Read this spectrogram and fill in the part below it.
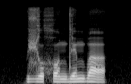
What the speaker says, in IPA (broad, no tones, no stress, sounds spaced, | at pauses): ʑ o x ɔ n d e m b a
